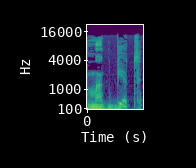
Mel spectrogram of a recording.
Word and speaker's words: Макбет: Действительно, если воспринимать его фамилию как шотландскую, вот с этой характерной приставкой «мак», то тогда ударение должно быть на втором слоге «Макбет».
